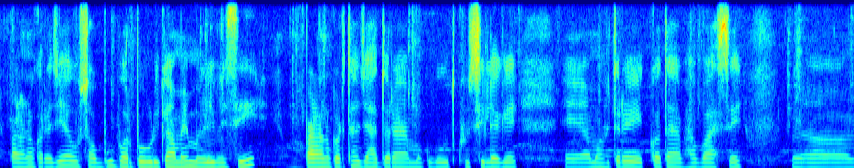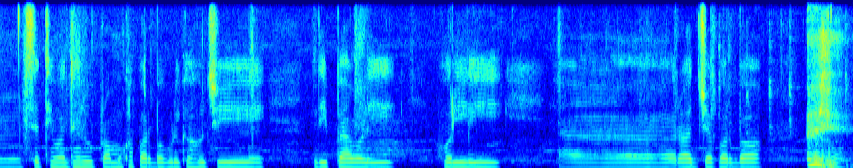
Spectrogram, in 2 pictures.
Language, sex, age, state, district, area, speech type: Odia, female, 18-30, Odisha, Jagatsinghpur, rural, spontaneous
